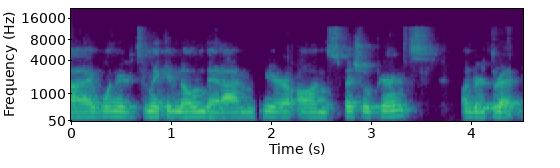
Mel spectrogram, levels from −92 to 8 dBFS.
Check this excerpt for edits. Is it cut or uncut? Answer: uncut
